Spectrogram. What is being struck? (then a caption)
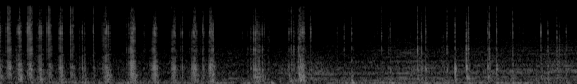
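Ridged plastic water bottle. Fingernails scratch along the ridges of a ridged, clear plastic 500 ml water bottle full of water. The result is a fast, irregular run of short, dry, bright scratching bursts with little ring. The first half is louder and denser, and the scratching eases into softer, steadier rasping later on.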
